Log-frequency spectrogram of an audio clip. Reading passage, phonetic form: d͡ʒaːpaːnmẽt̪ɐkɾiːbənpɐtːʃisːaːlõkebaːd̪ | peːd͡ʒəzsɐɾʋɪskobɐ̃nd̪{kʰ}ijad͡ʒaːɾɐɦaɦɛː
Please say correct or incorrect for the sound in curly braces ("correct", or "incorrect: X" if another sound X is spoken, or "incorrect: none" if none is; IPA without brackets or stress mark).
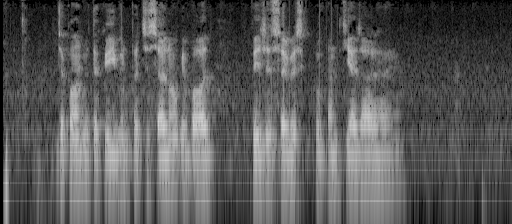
incorrect: k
